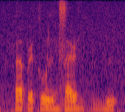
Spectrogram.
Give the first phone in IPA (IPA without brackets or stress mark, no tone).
ɐː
